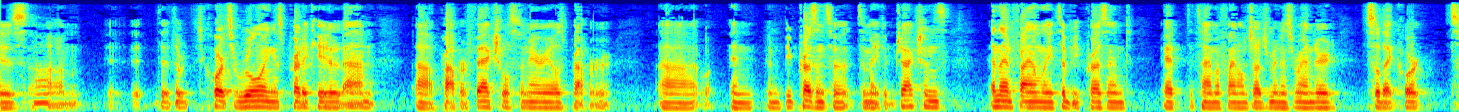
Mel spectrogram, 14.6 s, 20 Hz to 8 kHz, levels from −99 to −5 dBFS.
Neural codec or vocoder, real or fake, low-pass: none; real; 7.2 kHz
